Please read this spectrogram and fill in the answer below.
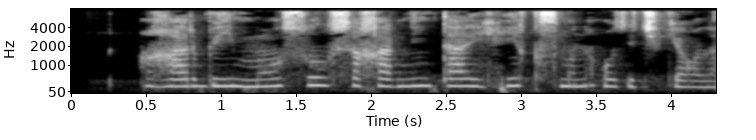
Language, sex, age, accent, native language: Uzbek, female, 19-29, Toshkent viloyati, Uzbek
